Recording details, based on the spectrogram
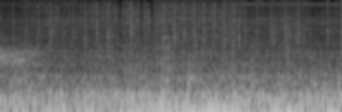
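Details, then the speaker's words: Classic car with an automatic choke whose thermostat had come loose; a low, uneven idle with a lumpy, stumbling beat. Owner suspects an exhaust leak as well; not confirmed. "yeah this thing's running just a little bit rough sounds like it's maybe got an exhaust leak too"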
